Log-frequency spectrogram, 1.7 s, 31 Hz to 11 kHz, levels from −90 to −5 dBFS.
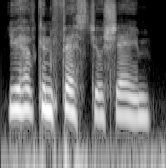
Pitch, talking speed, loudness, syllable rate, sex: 210 Hz, 180 wpm, -17 LUFS, 5.6 syllables/s, female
